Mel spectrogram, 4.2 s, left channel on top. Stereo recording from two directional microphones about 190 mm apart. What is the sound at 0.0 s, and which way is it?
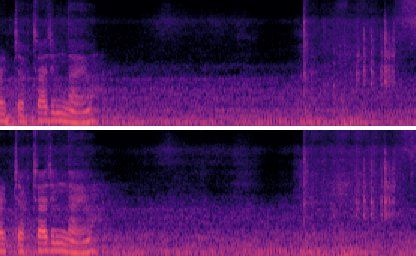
Speech, 5° left (ahead or behind).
